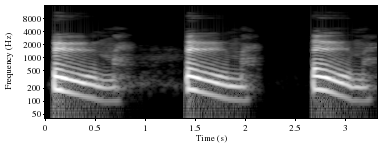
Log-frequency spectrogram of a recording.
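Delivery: loud, falling booms; heavy, emphatic sound-effect word; booming footsteps. A narrator's reading. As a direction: land each boom like a giant's footfall. Giant's footsteps shake the room.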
